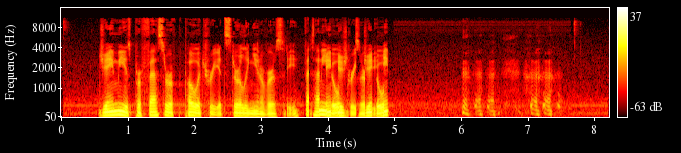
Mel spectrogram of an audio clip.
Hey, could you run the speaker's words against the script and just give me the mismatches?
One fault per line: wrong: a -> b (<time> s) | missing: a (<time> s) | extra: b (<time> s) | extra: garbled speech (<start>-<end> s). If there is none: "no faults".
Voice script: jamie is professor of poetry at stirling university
extra: of (1.7 s)
extra: garbled speech (3.6-4.9 s)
